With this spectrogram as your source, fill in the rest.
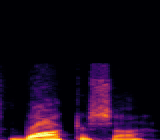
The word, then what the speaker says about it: Waukesha: How do we pronounce this? Is it Waukesha? It's Waukesha. Waukesha.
